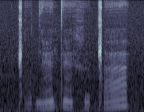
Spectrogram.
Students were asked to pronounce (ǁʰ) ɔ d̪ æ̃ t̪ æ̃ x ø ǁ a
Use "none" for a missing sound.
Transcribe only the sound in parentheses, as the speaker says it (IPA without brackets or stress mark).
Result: ɡ͡ǁ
